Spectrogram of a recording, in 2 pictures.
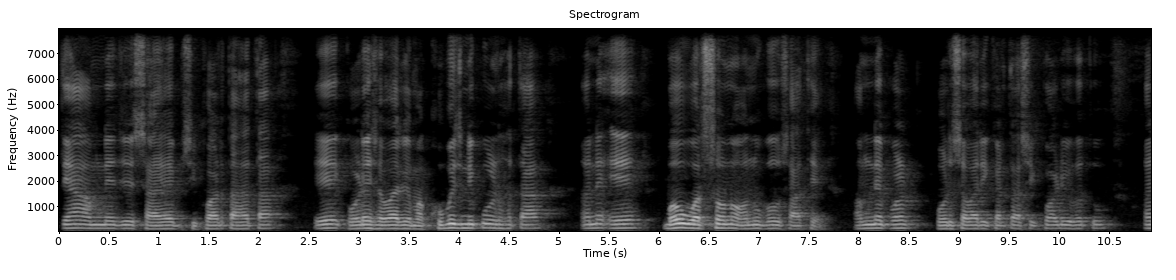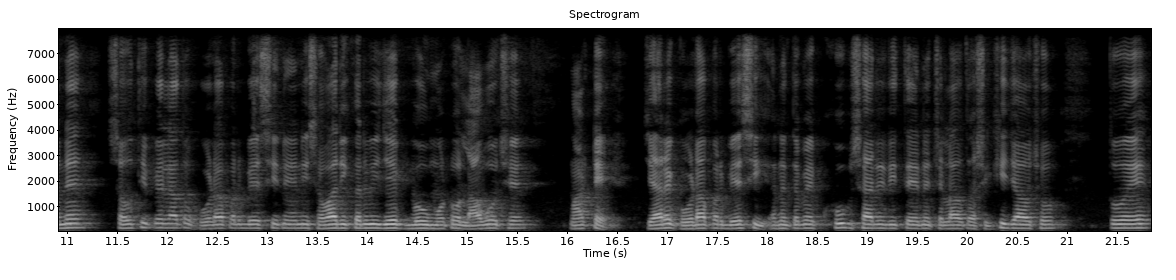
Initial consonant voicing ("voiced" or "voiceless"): voiceless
